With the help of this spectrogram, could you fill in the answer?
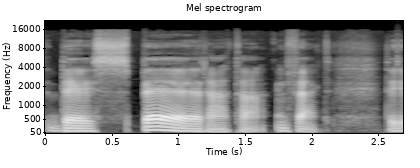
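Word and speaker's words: desperata: Instead of dēspērāta, it's dēspērāta.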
